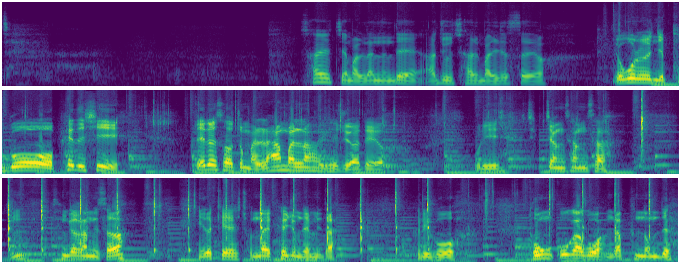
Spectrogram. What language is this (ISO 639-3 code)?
kor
